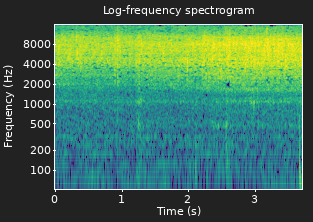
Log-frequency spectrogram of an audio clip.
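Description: Potatoes dropped into a frying pan of hot oil set off a loud, dense sizzle and hiss that carries on evenly at close range, with no talking.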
